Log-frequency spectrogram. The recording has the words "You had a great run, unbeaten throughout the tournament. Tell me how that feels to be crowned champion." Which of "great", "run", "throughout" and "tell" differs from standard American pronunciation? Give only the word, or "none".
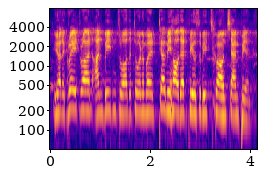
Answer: throughout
